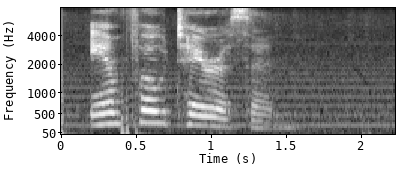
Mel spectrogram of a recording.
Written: Amphotericin B

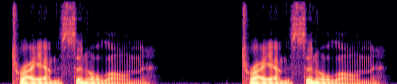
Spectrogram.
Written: Triamcinolone

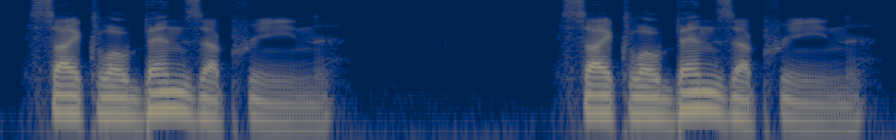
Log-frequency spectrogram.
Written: Cyclobenzaprine

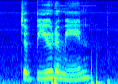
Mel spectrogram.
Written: DOBUTamine

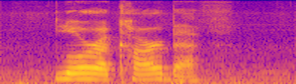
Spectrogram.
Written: Loracarbef

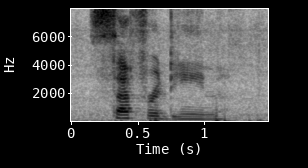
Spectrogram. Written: Cefradine

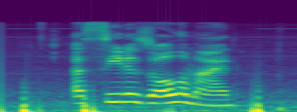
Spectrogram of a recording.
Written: AcetaZOLAMIDE

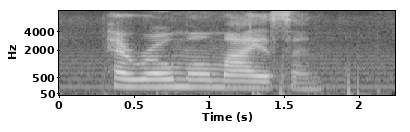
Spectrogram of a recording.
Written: Paromomycin

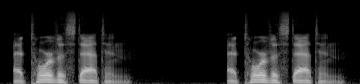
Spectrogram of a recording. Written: Atorvastatin

